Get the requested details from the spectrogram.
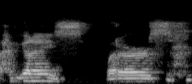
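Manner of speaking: soft, put-on American accent. Retelling asking Target staff for sweaters, in his best American accent. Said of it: "In his best American accent".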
